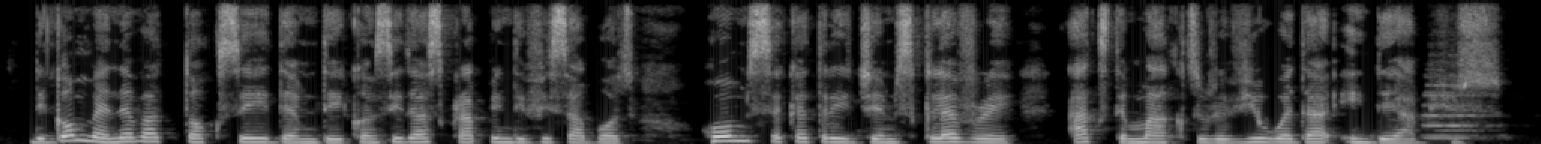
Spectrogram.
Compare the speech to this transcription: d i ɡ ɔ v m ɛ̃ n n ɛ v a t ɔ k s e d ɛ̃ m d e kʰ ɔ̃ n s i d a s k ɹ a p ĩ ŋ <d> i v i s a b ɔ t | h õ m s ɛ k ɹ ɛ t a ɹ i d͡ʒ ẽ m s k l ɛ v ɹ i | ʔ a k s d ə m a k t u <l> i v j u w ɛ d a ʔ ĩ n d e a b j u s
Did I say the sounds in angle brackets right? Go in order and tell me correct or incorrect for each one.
correct, incorrect

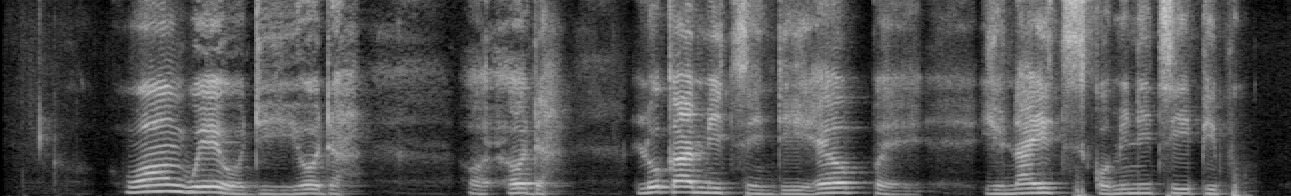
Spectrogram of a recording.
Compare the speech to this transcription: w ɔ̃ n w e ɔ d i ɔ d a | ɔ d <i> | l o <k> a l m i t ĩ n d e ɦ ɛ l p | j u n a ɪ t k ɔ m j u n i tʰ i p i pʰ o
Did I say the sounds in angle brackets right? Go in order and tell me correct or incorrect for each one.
incorrect, correct

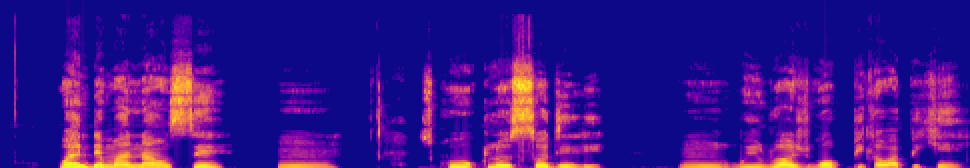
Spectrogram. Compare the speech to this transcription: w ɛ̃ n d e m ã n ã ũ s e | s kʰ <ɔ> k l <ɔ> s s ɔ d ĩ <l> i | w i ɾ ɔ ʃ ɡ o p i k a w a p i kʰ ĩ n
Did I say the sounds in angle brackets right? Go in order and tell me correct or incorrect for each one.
incorrect, incorrect, correct

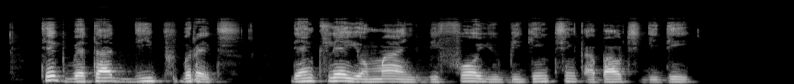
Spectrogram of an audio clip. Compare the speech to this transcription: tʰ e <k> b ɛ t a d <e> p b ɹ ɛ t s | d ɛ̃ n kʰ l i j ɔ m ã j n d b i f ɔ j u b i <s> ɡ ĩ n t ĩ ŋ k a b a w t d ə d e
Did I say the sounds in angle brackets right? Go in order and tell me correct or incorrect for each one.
correct, incorrect, incorrect

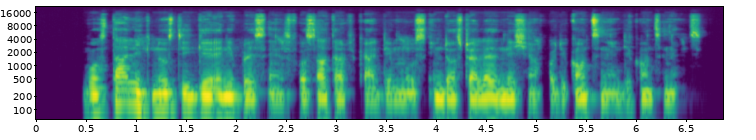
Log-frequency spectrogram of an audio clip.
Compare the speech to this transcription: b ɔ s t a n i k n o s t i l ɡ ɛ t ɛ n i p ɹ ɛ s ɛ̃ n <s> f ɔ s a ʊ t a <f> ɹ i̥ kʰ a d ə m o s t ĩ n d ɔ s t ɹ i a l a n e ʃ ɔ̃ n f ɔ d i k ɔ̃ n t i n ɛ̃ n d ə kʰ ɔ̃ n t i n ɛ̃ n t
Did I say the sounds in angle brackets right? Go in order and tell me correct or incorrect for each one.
correct, correct

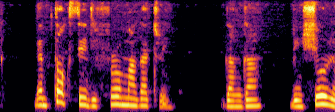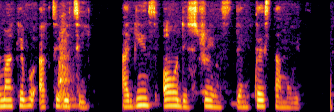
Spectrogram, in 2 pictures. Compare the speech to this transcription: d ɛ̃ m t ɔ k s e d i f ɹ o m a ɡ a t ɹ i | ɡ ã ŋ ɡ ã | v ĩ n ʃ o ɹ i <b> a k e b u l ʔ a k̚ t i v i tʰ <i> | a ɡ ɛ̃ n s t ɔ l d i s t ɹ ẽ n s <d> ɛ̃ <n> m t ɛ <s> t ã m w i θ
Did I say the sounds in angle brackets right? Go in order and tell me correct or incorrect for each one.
incorrect, correct, correct, incorrect, correct

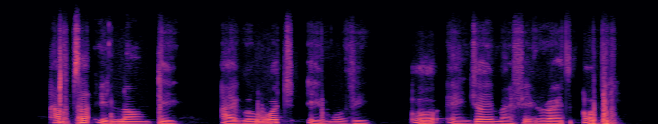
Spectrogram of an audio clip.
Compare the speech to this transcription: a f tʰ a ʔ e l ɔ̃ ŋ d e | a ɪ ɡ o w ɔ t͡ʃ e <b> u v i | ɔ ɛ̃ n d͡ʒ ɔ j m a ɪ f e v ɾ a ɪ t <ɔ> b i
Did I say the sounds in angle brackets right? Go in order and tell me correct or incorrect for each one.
incorrect, correct

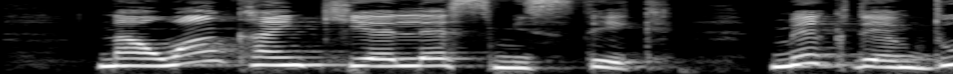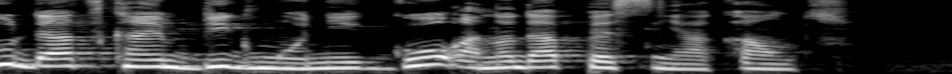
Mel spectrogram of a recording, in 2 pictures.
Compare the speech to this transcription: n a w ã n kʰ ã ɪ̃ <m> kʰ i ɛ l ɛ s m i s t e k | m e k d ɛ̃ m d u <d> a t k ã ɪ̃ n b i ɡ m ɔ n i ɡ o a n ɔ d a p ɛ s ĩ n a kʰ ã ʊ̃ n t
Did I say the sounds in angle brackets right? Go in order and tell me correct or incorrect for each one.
incorrect, correct

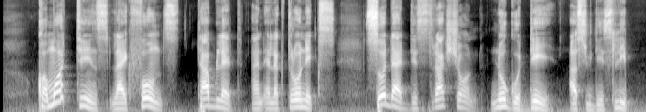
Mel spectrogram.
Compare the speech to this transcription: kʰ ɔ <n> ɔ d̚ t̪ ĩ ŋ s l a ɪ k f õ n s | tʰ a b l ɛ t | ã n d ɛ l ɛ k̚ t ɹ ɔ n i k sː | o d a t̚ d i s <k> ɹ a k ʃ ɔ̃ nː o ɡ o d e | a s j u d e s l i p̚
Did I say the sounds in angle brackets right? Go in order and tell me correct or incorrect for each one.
incorrect, incorrect

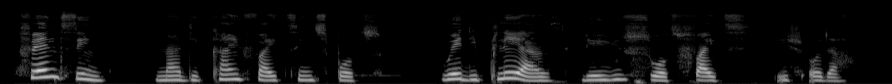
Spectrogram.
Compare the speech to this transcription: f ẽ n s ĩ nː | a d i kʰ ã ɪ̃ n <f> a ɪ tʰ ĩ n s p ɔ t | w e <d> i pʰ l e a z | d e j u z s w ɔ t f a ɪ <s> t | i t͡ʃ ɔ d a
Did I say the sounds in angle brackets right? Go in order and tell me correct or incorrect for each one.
correct, correct, incorrect

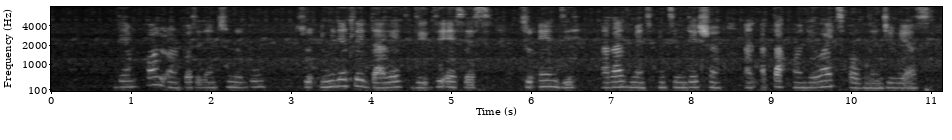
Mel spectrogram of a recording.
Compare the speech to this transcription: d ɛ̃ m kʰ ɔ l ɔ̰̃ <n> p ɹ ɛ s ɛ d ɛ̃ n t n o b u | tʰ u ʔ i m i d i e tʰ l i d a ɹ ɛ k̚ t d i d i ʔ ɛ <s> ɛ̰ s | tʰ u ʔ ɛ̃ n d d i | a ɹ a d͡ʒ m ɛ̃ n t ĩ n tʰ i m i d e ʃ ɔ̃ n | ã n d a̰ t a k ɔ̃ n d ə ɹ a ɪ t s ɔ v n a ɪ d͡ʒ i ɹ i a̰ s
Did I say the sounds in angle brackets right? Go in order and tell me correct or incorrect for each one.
correct, correct

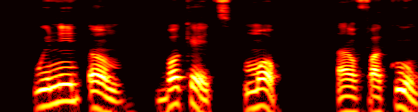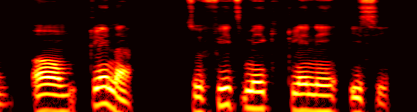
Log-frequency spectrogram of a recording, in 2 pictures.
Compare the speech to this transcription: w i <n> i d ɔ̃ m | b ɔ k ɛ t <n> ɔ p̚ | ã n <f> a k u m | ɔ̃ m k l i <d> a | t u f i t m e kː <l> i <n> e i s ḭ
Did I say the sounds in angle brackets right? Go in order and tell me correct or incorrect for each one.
correct, incorrect, correct, incorrect, correct, correct

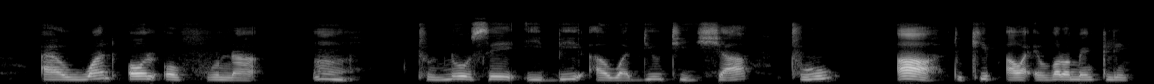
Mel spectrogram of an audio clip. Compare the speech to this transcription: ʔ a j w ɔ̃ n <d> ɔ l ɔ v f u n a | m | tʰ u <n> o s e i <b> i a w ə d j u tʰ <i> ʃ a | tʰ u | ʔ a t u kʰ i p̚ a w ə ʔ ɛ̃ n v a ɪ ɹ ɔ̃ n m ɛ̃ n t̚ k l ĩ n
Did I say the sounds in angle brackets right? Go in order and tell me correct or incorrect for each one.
incorrect, correct, correct, correct

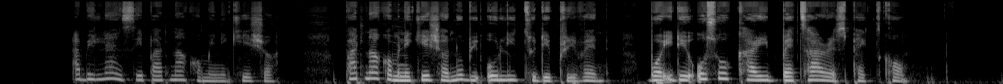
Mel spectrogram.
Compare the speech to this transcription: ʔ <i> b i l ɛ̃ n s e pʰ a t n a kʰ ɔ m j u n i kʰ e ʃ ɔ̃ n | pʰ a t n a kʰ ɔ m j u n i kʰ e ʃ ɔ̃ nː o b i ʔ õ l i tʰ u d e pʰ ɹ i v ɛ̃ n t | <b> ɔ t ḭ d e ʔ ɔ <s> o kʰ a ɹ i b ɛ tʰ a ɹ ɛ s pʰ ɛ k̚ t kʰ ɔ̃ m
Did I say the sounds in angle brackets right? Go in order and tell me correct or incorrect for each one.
incorrect, correct, correct

